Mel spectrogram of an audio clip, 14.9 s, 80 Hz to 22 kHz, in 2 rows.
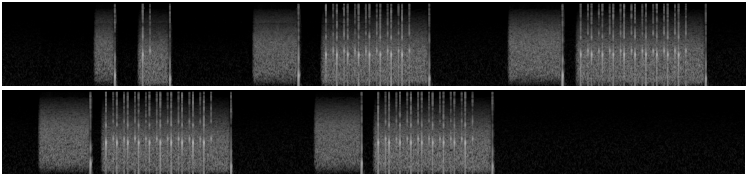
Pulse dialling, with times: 0.9-1.7 1
2.5-4.3 8
5.1-7.0 0
7.8-9.7 0
10.6-12.4 9

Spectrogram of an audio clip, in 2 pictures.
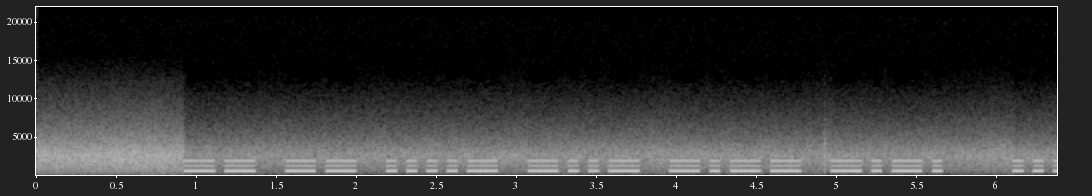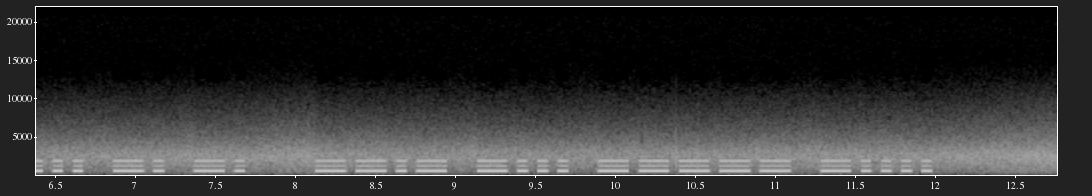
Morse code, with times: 0.9-5.7 MM4XYC
6.1-7.7 5NN
8.1-12.0 QB06

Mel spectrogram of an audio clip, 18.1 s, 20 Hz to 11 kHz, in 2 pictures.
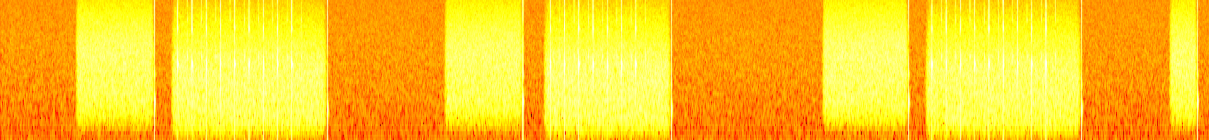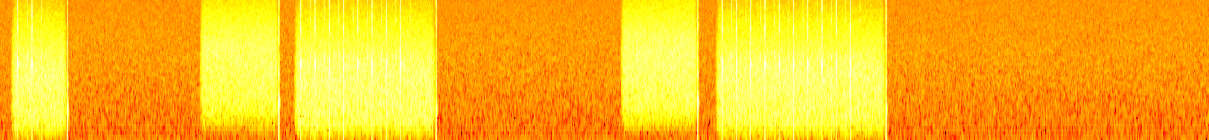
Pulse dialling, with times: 0.6-2.5 9
3.3-5.0 7
6.2-8.1 9
8.8-9.6 2
10.6-12.3 8
13.7-15.7 0

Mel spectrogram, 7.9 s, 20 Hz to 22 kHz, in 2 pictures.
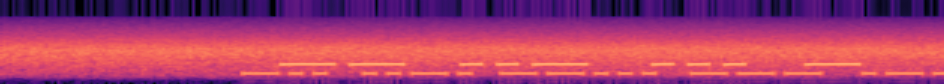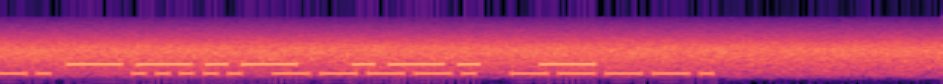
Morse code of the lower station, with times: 1.0-4.1 DF7OP
4.5-6.9 599

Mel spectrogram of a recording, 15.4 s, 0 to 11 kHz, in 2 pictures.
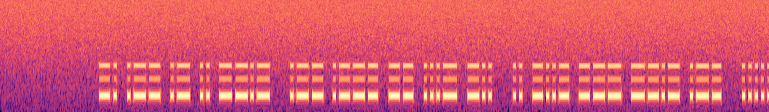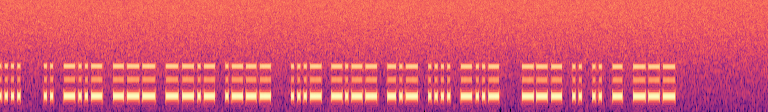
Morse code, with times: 1.0-2.7 NWAIQ
2.9-4.9 WJMVD
5.1-7.2 IXOQW
7.4-7.9 <HH>
8.1-10.4 IXOQJ
10.6-12.7 VYKHX
12.9-14.4 OIITO

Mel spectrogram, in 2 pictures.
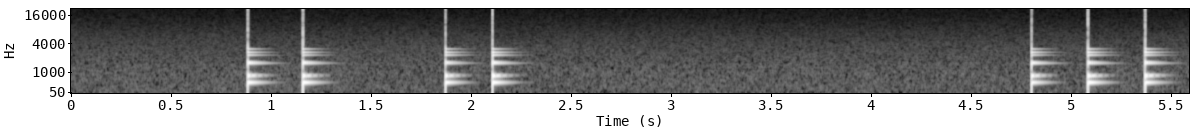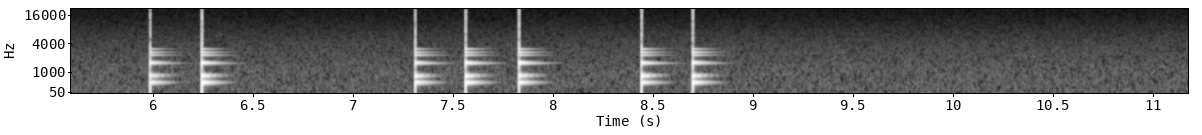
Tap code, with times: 0.9-2.2 G
4.8-8.7 MM

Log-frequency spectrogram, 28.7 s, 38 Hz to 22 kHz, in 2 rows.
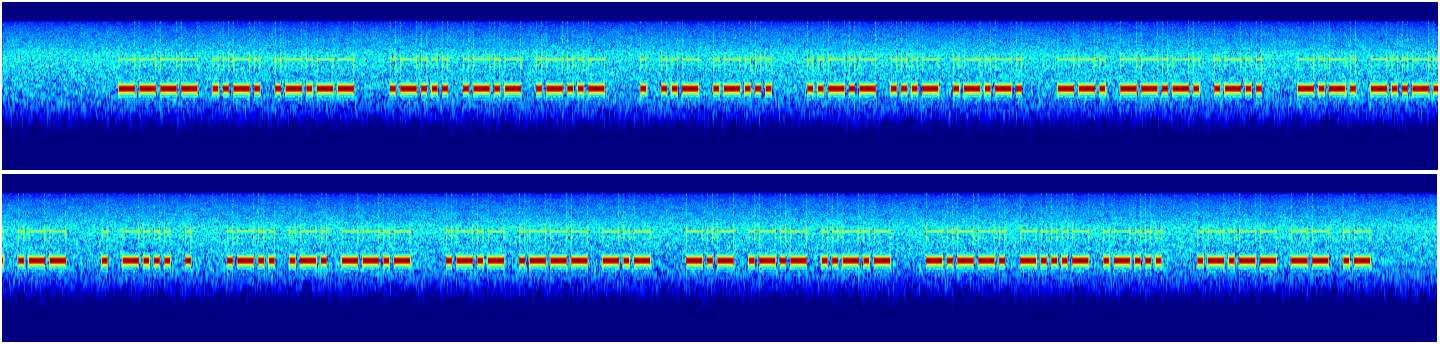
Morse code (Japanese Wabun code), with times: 1.2-3.5 コチテ
3.9-6.0 オロヰ
6.4-7.7 ヘウオ
8.1-10.2 ミクン
10.6-12.6 リシカ
13.0-15.0 ニモヤ
15.4-16.2 ヘハヘ
16.6-18.4 カナネ
18.8-20.8 ロヲワ
21.2-23.2 ワロミ
23.6-25.9 ルメオ
26.3-28.0 テヨイ

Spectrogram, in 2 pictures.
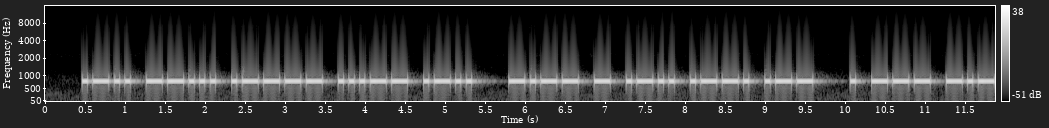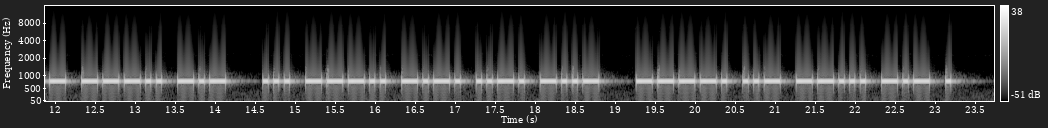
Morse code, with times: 0.5-5.3 L713L
5.8-9.6 YTLPW
10.1-14.1 EOY8K
14.6-18.8 S8CFX
19.3-23.2 9U7KE

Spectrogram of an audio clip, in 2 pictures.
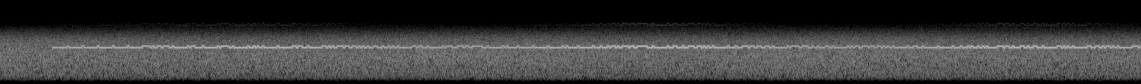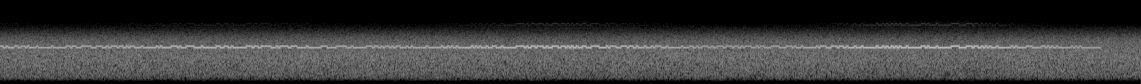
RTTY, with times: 1.9-3.4 BEJLR
3.5-4.6 RWJLZ
4.7-6.2 TXXQD
6.4-7.4 TWARQ
7.6-8.6 IENUS
8.8-10.0 RWQFX
10.1-11.2 UWRID
11.5-12.5 UGLTN
12.7-13.7 BXHOI
14.0-14.9 TEMMT
15.2-16.4 DCJYW
16.9-17.6 ARWOZ
17.8-18.7 QZUAA
18.8-19.7 ZBOHZ
19.9-21.1 QJYGO
21.2-22.3 YXMRY

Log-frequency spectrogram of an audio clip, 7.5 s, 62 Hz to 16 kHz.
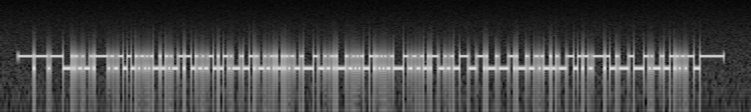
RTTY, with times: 1.1-1.5 WIJ
1.7-2.6 ZULLEN
2.7-3.2 DAT
3.3-4.4 ERNSTIG
4.5-5.4 MOETEN
5.6-7.1 OPVATTEN.

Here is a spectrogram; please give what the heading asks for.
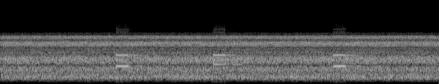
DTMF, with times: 1.2-1.3 9
2.1-2.3 #
3.3-3.5 9

